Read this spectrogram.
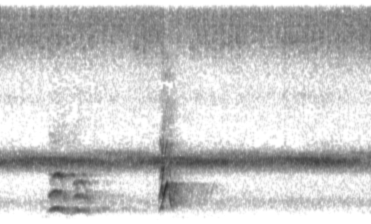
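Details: A steady, high-pitched chorus of many crickets trilling without pause, recorded outdoors after dark in summer near tall cornfields and weeds, with dogs also heard; crickets are plentiful at this time of year.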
